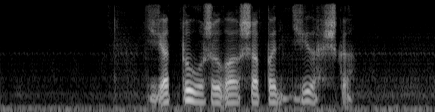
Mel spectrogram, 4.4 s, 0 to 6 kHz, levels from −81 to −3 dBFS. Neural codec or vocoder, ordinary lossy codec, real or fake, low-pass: autoencoder, 22.05 kHz, a latent of 192 numbers a frame, VITS, trained on many speakers; none; fake; 5.4 kHz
